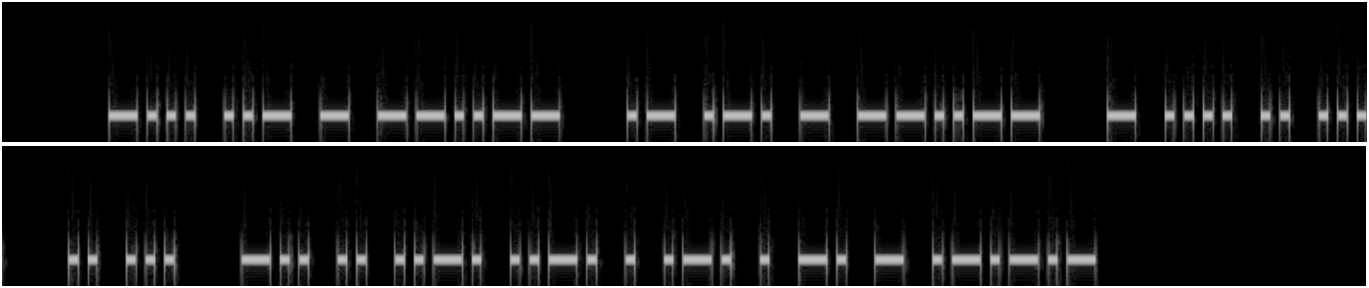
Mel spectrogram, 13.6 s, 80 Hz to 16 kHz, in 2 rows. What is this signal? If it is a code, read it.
Morse code, heard as a keyed tone, about 25 wpm, 700 Hz. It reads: BUT, ART, THIS IS DIFFERENT.
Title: Sentences from Top 600 Words 25wpm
